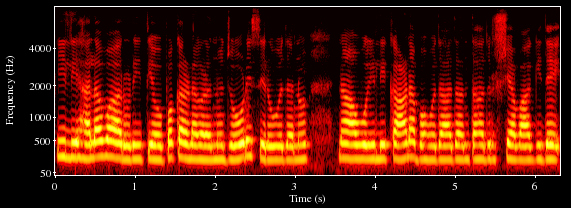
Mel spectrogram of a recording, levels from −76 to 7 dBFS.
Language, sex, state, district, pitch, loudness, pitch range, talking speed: Kannada, female, Karnataka, Mysore, 215 Hz, -14 LUFS, 210-225 Hz, 85 wpm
